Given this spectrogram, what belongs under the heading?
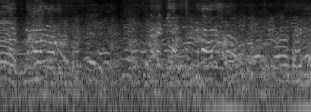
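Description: Crowd of protesters at a street confrontation with a woman antagonizing them, a dense, steady babble of many overlapping voices close around, chattering and shouting without pause.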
